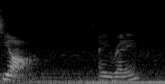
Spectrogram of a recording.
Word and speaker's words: yam: for you or not the heart chakra mantra looks like the word yam y-a-m but it's not it's yam so i'm going to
